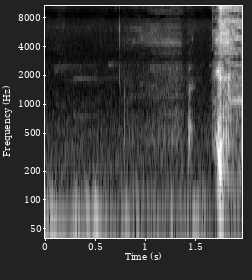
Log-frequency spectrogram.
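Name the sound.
coughing fit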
